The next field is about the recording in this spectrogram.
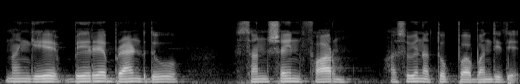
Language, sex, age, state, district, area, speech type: Kannada, male, 18-30, Karnataka, Tumkur, rural, read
